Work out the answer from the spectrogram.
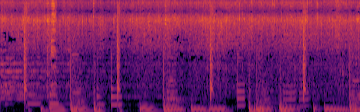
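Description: Crushed onion frying in hot mustard oil in a kadai on high flame: a steady sizzle, with a metal spatula scraping and knocking against the pan about twice a second as the onion is stirred down to soften.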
